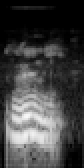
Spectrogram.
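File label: "rheumy", British English; pronunciations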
